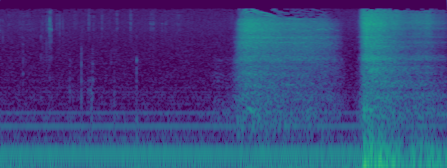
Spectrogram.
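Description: A deep breath: two long, soft breathy rushes of air, one after the other, quiet over a low steady hum, with no talking.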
